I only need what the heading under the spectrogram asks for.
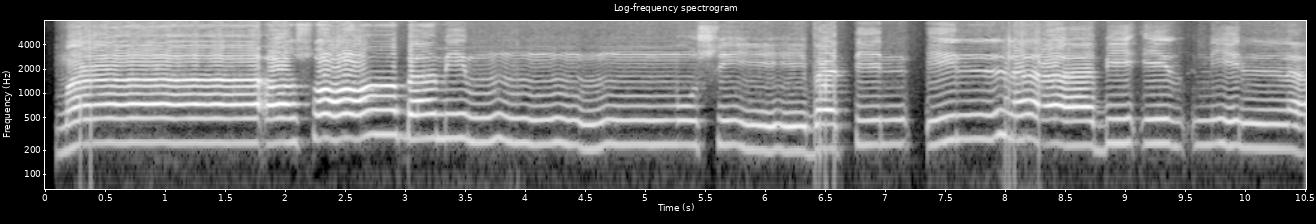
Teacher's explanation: ma 4 ataupun 5 harakat mad jaiz munfasil.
